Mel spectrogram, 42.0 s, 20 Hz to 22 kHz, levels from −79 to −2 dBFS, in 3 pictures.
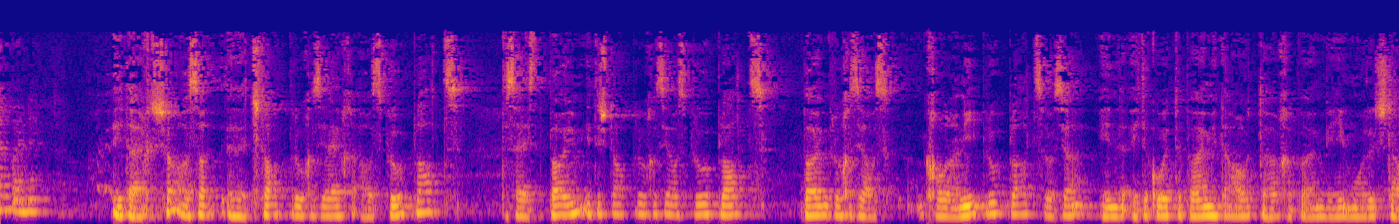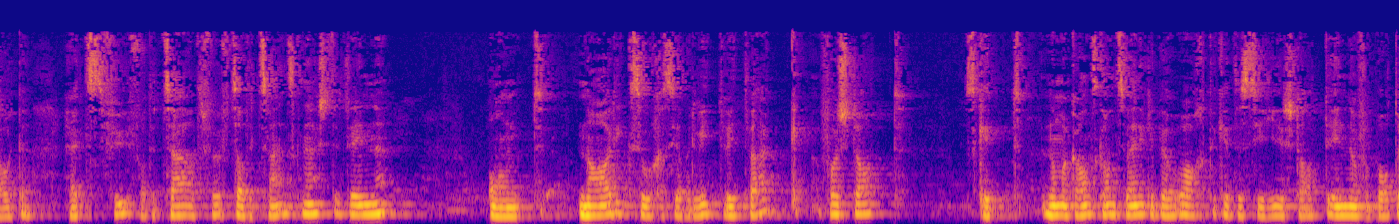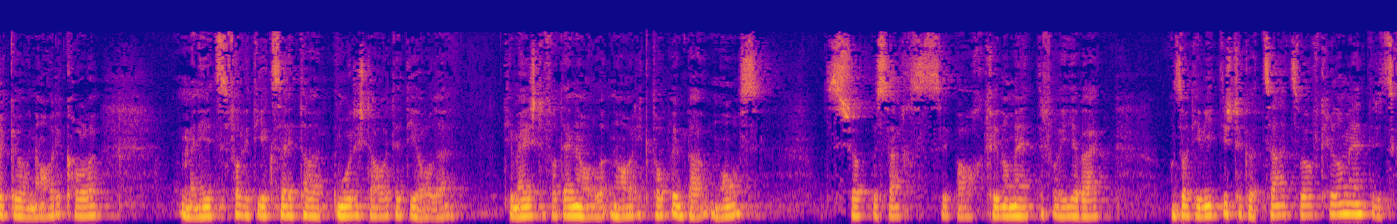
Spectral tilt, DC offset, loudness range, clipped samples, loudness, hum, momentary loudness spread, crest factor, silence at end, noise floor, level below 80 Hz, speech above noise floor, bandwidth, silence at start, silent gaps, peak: -5 dB/octave; under 0.1%; 2 LU; under 0.1%; -19 LUFS; none; 10 LU; 18 dB; 0 s; -47 dBFS; -58 dBFS; 29 dB; 13 kHz; 0 s; none; -2 dBFS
